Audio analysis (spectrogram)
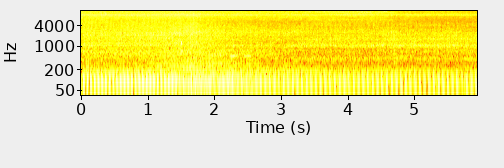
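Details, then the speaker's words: Red Honda Vario scooter idling after the CVT repair: even, steady pulsing of the small single at about three and a half beats a second, with no rough grinding rattle from the drive, now smooth. "Hai Oke Bro ini suaranya sudah halus ya enggak kedengaran kroyok proyek-proyek gitu"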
